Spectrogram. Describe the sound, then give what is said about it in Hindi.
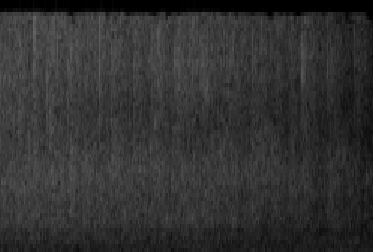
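An audience applauds itself, clapping together in a dense, steady wash of applause that holds strong for several seconds, then thins slightly toward the end. No one speaks over it. “अपने लिए जोर से एक बार तालियां बजा लीजिए.”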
